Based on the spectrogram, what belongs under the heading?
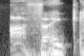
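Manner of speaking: gruff Statham voice; Statham impression. Shown as a demonstration. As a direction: say it like Jason Statham. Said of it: "So I just do".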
